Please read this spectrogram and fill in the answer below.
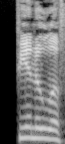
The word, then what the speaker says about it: Fionnula: You before I do that, I do want to point I forgot to mention Fiona, Flanagan. I mispronounced her name. Fionnula Flanagan plays the widow, who also in, uh, will previously had played Data's mom, uh, the wife.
